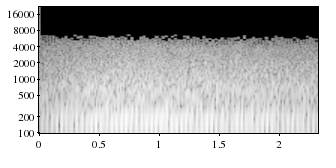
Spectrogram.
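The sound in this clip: A motorboat engine on a small fishing boat: a steady, loud, low droning hum with a strong, even pulse that holds constant throughout, with no voices.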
